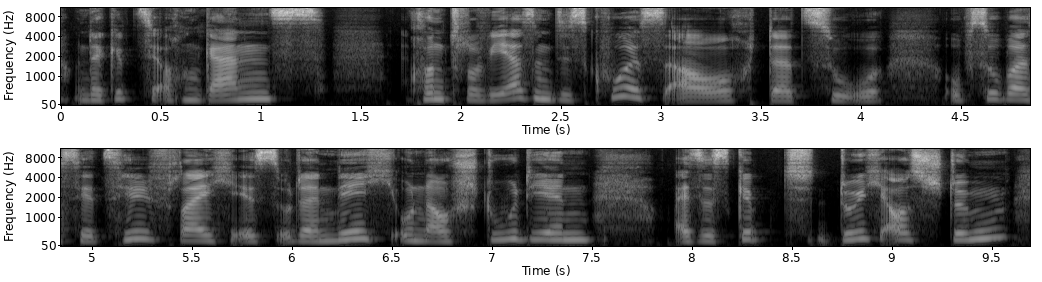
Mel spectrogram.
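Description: Woman podcast host, low and dry. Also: dry recording. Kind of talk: conversational discussion.

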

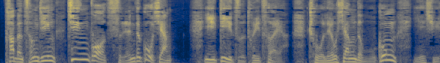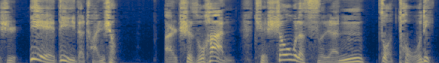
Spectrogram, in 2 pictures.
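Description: A man's voice: medium pitch, huge pitch swings, darkish tone, slightly rough, dry recording, clean studio sound, full character voice. A man voicing a proud young woman disciple in a spoken story, explaining steadily and sneering. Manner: measured, then cold sneering.

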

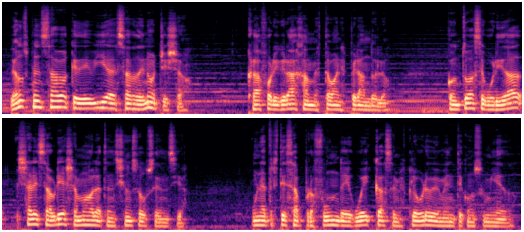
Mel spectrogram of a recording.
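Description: Low-voiced male literary narrator.

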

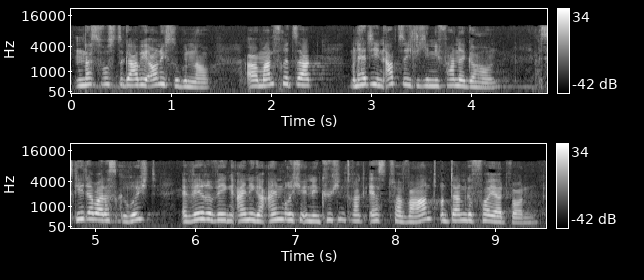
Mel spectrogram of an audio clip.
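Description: Fast-talking, high-voiced plucky teenage girl. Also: a bit bright, a little hiss or hum. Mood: confiding, brisk. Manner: pert, defiant, matter-of-fact. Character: plucky, quick-witted, cheeky teenage girl detective. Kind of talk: German children's audio drama acting.

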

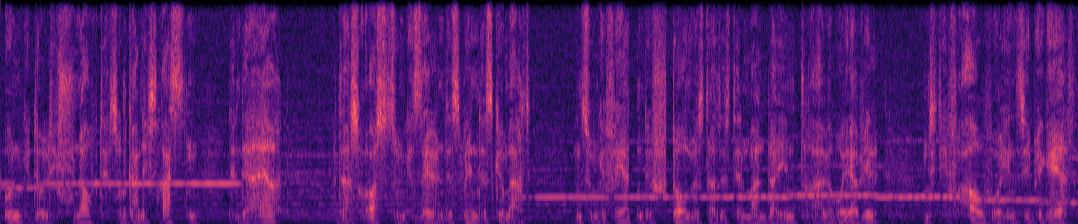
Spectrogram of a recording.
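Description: A solemn father in a radio play, preaching parables with reverent weight. His voice is extremely low and gravelly, and he declaims very slowly over music. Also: steady tone, exaggerated voice. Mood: grave, stirring. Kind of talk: slow declamatory radio drama recitation. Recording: music behind the voice.

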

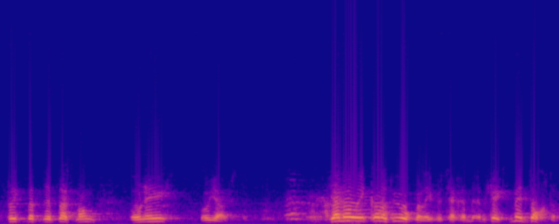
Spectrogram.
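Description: A man's voice: sits high, lively intonation, brisk. An actor playing an anxious, blustering middle-aged father in an old radio comedy, stammering and repeating himself in agitation. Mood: flustered. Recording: noisy, dull vintage radio recording.

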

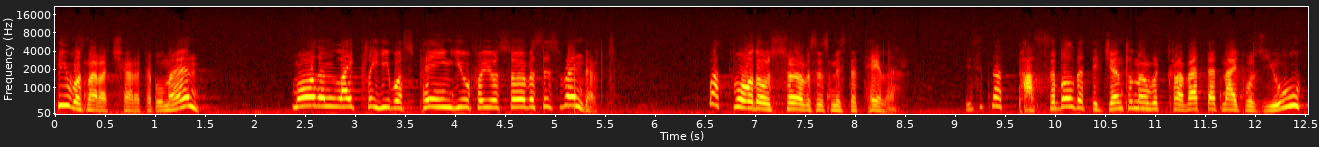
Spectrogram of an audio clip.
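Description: High-voiced, theatrical sinister swindler. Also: male voice, sing-song, normal speed, a bit bright, exaggerated voice. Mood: insinuating. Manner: theatrical, formal, precise diction. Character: sinister bitter small-time male swindler and phony psychic. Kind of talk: 1940s radio acting. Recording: muffled 1940s radio recording.

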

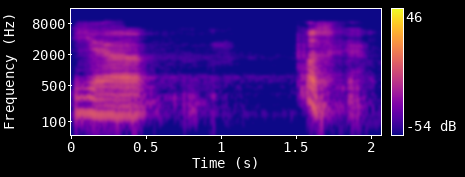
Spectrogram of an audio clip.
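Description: An actor playing a cheeky, bold unborn baby boy in a radio play, talking in short theatrical phrases. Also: drawn-out words. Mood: matter-of-fact. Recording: studio radio play with music behind.

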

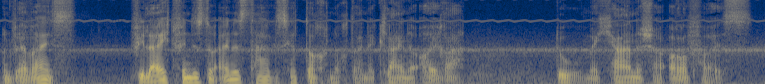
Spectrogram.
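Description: An actor in a radio play voicing an ominous, coaxing, world-weary underworld dweller, solemn and deliberate, with a deep, gravelly voice. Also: male voice, expressive, background noise, heavily acted.

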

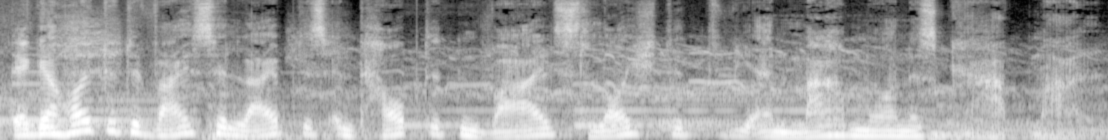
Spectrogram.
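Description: Solemn, dramatically modulated narrator. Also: male voice, mid-range voice, sing-song, measured pace, over music. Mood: grim, lamenting. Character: solemn literary narrator of a whaling tale.

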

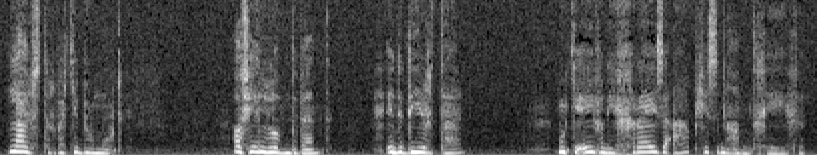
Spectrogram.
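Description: An actress playing an intense, wounded young woman in a Dutch radio play, hushed and intimate, often slipping toward a whisper, on a muffled old recording. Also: fairly high pitch, a little slow, long pauses, slightly rough. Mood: wistful.

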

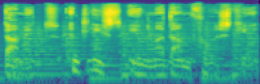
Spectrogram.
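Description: A man's voice: on the low side, expressive, measured pace. A man giving scripted literary narration in a German radio play. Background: music behind the narration.

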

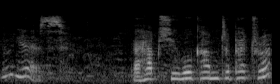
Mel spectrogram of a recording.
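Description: An actress playing a bright, curious young British doctor in a radio drama, eager and confiding. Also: female voice, high voice, expressive, normal speed, some chatter behind. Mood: intrigued. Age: young adult.

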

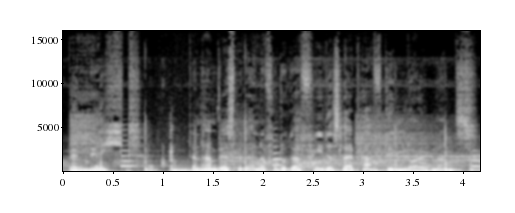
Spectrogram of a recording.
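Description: Actor as brisk, animated male detective over music. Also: medium pitch, close to an everyday voice. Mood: keen, assured. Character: confident, brisk, clever male detective, secretive and superior. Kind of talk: German radio play acting.

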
